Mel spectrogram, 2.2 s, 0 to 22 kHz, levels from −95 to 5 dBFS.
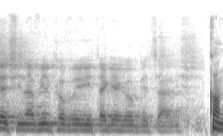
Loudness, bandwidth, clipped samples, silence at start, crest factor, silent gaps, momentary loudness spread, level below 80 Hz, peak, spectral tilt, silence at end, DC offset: -34 LUFS; 14.5 kHz; under 0.1%; 0 s; 20 dB; none; 13 LU; -66 dBFS; -12 dBFS; -7.5 dB/octave; 0 s; under 0.1%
